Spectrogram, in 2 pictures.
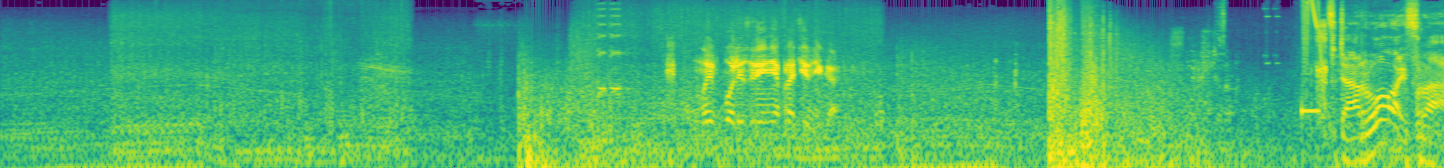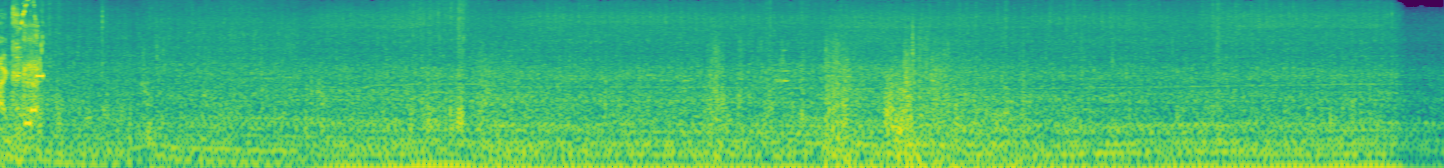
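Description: A heavy tank engine rumbles low and steadily.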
